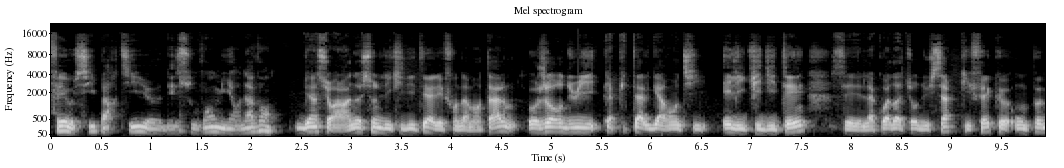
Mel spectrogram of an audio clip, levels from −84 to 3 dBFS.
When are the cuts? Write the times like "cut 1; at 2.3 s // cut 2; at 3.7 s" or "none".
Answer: cut 1; at 1.3 s // cut 2; at 2.4 s // cut 3; at 6.6 s

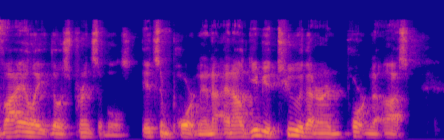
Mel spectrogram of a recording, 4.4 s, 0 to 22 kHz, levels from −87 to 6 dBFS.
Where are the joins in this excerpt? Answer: none

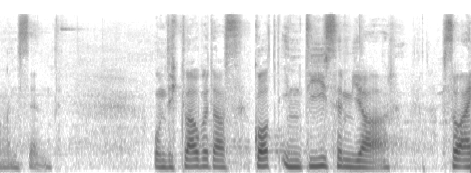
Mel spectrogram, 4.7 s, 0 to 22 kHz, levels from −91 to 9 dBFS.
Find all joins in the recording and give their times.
cut 1; at 2.5 s

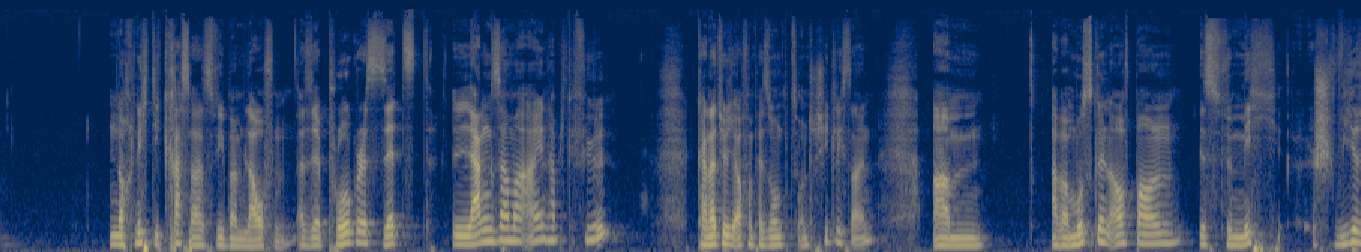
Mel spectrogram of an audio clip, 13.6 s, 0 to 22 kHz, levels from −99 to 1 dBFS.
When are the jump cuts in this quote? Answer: cut 1; at 1.9 s // cut 2; at 4.4 s // cut 3; at 5.6 s // cut 4; at 8.0 s

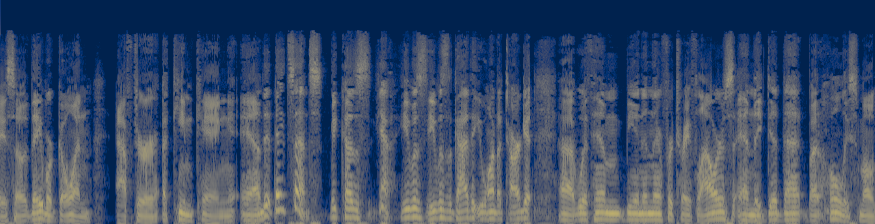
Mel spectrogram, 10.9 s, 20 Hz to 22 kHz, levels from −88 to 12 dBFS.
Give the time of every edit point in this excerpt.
none

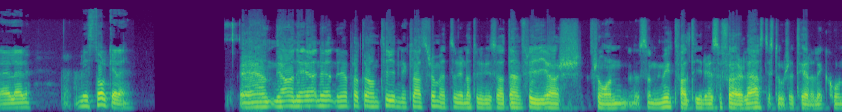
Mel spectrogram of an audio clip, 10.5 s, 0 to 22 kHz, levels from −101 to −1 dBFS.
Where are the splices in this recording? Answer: cut 1; at 0.9 s // cut 2; at 5.6 s // cut 3; at 9.6 s

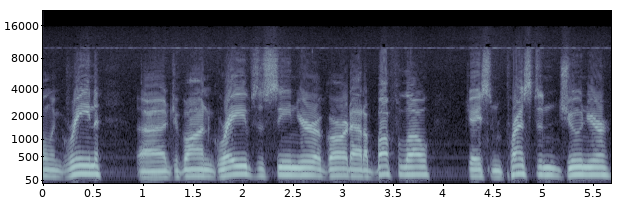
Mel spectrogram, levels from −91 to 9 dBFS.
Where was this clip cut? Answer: none

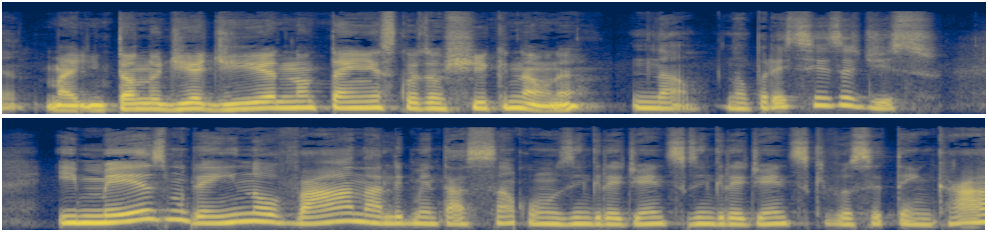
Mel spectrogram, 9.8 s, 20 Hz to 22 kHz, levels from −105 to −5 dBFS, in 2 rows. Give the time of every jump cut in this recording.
cut 1; at 2.0 s // cut 2; at 3.5 s // cut 3; at 5.9 s // cut 4; at 7.5 s // cut 5; at 8.3 s

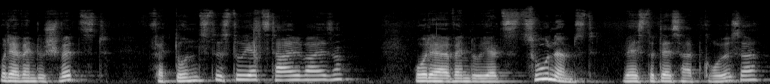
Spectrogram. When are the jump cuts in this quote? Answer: none

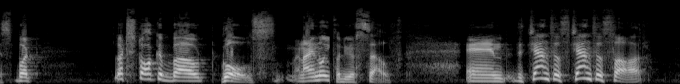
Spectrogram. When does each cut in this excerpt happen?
cut 1; at 2.2 s // cut 2; at 3.3 s // cut 3; at 5.7 s

